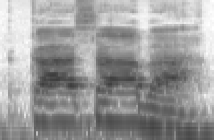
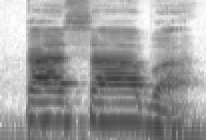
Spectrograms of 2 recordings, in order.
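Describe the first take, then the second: Both takes have the same delivery.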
